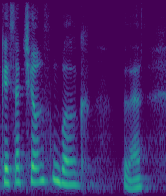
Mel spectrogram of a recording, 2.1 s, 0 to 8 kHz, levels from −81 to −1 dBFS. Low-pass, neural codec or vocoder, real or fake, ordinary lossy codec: none; codec, 16 kHz, 0.8 kbps, ZipCodec; fake; none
